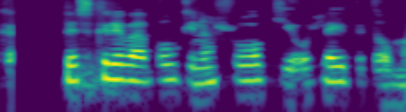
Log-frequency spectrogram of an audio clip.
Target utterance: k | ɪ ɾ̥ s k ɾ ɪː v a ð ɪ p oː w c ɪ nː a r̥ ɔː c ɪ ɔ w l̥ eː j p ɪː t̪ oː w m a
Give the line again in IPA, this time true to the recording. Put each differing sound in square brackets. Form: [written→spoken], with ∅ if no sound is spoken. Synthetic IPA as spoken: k | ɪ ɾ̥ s k ɾ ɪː v a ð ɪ p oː w c ɪ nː a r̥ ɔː c ɪ ɔ [w→ɣ] l̥ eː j p [ɪː→ɪ] t̪ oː w m a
